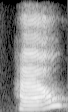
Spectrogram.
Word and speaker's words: Hough: they were kids jennifer is that hoe h-o-u-g-h how do you say that um how jennifer howe how okay because i know though and that thou so it could be how yeah you're right okay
